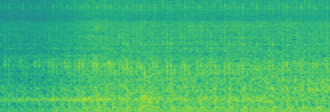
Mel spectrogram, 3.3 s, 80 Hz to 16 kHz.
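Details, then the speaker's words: Ford Figo diesel with DTC P0203, then an open circuit fault: a knocky, lumpy idle with hunting and the malfunction light on. The number 3 injector is shorted, causing a cylinder misfire. "तो यह injector shot हो गया है तो ठीक है इसका short हो गया है तो इस कर के गाड़ी में इसका रही है और इसमें मालफंक्शन की लाइट ए रही है"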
